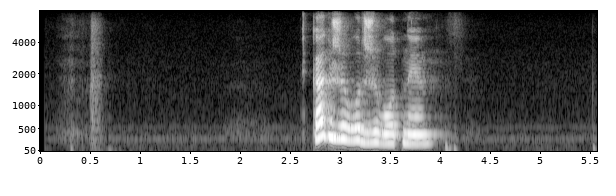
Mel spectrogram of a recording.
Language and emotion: Russian, neutral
